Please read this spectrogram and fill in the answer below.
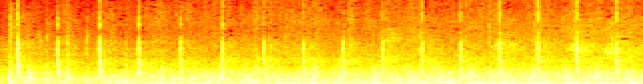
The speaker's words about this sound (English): What's all this banging on the desks about? That's how you thank someone for a lecture in Germany. Very strange custom, if you ask me.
